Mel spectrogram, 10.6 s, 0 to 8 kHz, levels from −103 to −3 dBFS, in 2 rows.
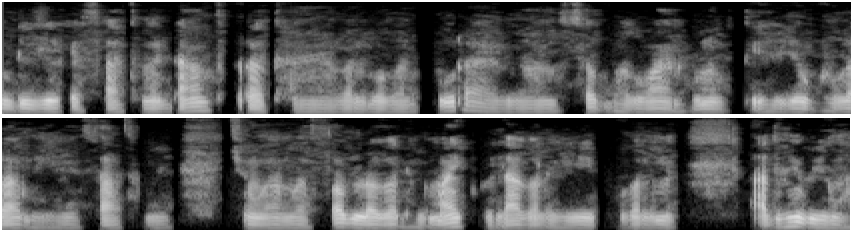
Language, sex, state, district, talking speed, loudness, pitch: Awadhi, male, Chhattisgarh, Balrampur, 210 wpm, -29 LUFS, 90 Hz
